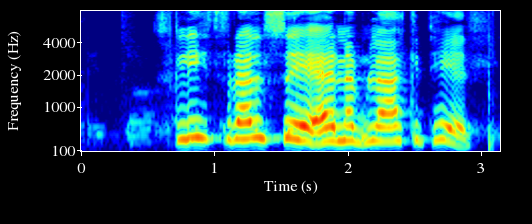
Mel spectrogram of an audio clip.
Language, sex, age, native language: Icelandic, female, 12, Icelandic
